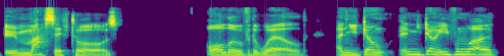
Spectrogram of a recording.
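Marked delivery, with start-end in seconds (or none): 3.4-5.0 high, incredulous venting; indignant, baffled protest; exasperated disbelief. Real, not acted. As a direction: pitch it right up in real exasperation. Venting at unsupportive home press.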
